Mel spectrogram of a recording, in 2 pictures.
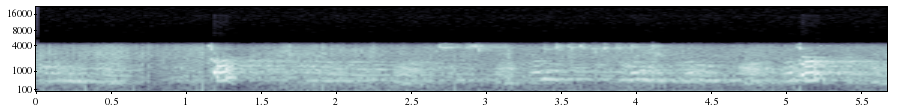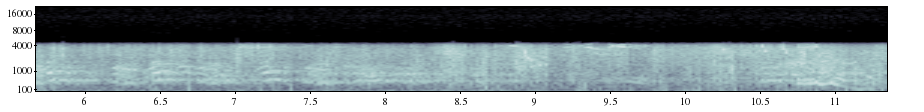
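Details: Hunting dog on a leash tracking wild boar, reaching the boars' bedding site; two sharp barks stand out at about one and five seconds over a steady stretch of whining, panting and rustling.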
